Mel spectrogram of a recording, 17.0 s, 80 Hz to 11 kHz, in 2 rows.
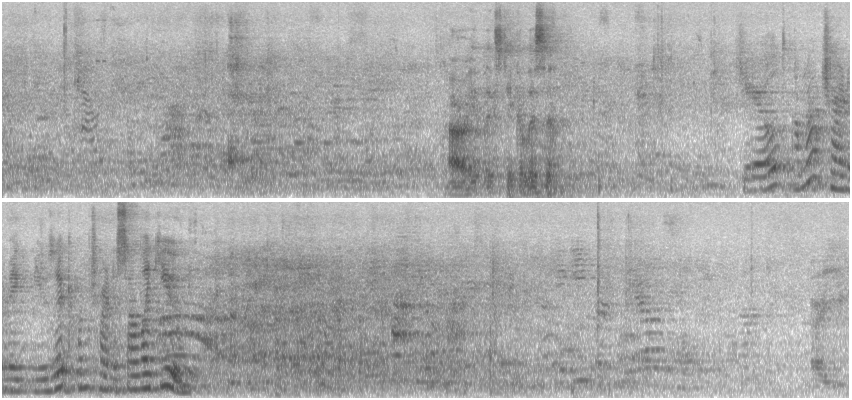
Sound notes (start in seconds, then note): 11.0 audience chattering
